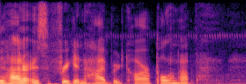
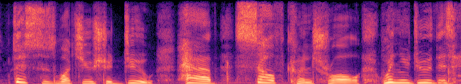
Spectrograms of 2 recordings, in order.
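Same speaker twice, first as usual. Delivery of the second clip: slow, raised mock guru voice; preachy fitness guru; 6 semitones higher, slower than usual. Vlogger mocking a shirtless fitness influencer, slow and raised. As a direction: lecture like a sweaty self-help guy. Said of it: "He's always talking out like".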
